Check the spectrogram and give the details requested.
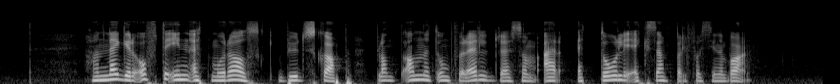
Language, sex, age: Norwegian, female, 30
